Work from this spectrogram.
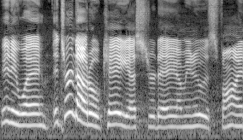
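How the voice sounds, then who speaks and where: A woman speaks loudly at a moderate pace. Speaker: spiritual vlogger. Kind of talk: casual monologue.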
